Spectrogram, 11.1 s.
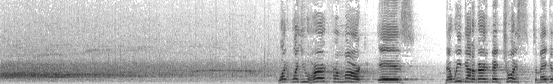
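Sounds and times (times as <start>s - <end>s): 
audience applause: 0.0s - 5.6s
speech: 5.6s - 8.2s, 8.9s - 11.0s.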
